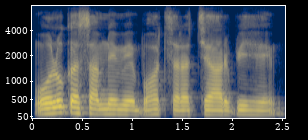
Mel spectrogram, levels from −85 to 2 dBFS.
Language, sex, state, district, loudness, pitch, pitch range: Hindi, male, Arunachal Pradesh, Longding, -15 LUFS, 120 Hz, 115-130 Hz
